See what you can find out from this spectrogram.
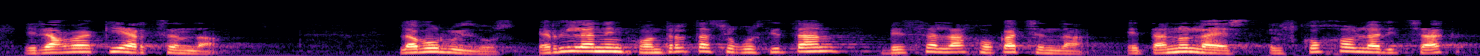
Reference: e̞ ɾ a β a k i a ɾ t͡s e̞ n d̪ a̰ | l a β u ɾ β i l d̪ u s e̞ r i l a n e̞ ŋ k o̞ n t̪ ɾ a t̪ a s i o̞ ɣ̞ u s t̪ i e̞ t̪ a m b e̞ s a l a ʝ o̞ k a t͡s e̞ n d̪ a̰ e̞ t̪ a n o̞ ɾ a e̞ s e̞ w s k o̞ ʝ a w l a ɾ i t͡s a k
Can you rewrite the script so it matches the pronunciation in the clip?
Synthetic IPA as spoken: e̞ ɾ a β a k i a ɾ t͡s e̞ n d̪ a̰ | l a β u ɾ β i l d̪ u s e̞ r i l a n e̞ ŋ k o̞ n t̪ ɾ a t̪ a s i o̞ ɣ̞ u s t̪ i e̞ t̪ a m b e̞ s a l a ʝ o̞ k a t͡s e̞ n d̪ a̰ e̞ t̪ a n o̞ l a e̞ s e̞ w s k o̞ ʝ a w l a ɾ i t͡s a k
